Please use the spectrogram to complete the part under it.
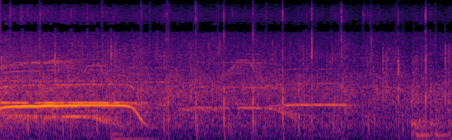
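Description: A keyboard plays sustained notes that slide downward.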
